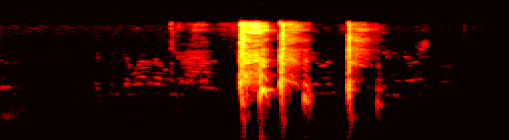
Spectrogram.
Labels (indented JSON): {
  "expert_labels": [
    {
      "quality": "good",
      "cough_type": "dry",
      "dyspnea": false,
      "wheezing": false,
      "stridor": false,
      "choking": false,
      "congestion": false,
      "nothing": true,
      "diagnosis": "upper respiratory tract infection",
      "severity": "mild"
    }
  ]
}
